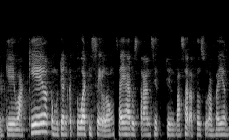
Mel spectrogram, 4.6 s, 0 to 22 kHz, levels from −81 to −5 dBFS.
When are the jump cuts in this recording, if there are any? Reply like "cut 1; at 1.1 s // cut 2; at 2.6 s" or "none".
cut 1; at 2.3 s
